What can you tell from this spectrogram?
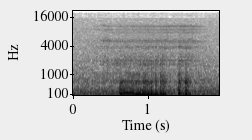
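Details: Single deep, rattling inspiratory snore with a short fluttering tail, from a relaxing snoring sound-effect recording for sleep; snoring.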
